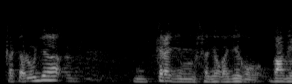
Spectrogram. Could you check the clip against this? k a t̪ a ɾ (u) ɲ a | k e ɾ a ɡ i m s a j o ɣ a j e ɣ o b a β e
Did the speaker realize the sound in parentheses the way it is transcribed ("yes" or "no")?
yes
